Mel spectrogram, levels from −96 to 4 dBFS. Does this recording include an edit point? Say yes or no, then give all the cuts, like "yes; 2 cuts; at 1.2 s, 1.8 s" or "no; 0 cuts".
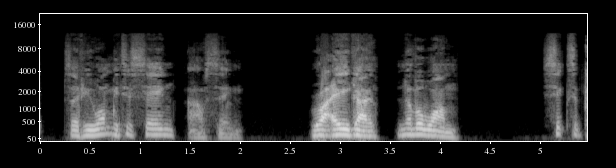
yes; 1 cut; at 1.4 s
